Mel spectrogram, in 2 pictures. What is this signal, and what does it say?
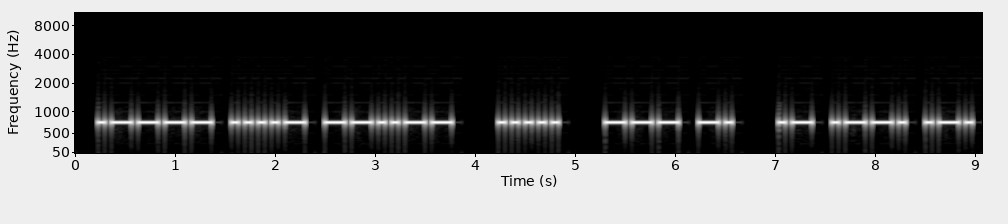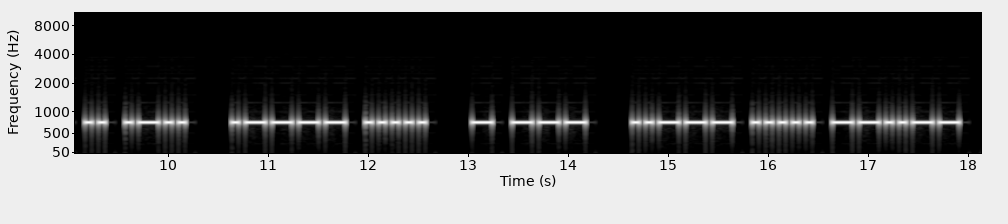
Morse code, heard as a keyed tone, about 18 wpm, 750 Hz. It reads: 14, 5 ON APRIL 15 TO 25,
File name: cwa / W1AW-Level2 / 18WPM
